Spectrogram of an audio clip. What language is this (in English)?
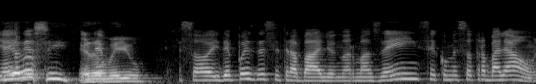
Portuguese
